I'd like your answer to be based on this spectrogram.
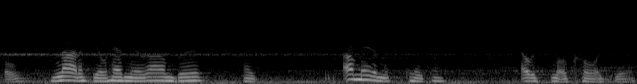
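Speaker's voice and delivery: low, soft, halting confession; tender apology. Acted. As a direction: own up gently and sincerely. Tender reconciliation.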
